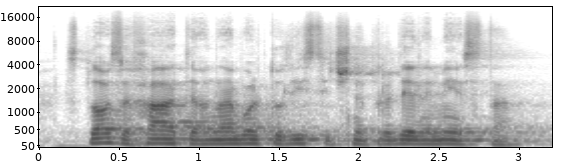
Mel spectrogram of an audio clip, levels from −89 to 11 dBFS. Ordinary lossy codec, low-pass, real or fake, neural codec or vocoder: none; 19.8 kHz; fake; autoencoder, 48 kHz, 128 numbers a frame, DAC-VAE, trained on Japanese speech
